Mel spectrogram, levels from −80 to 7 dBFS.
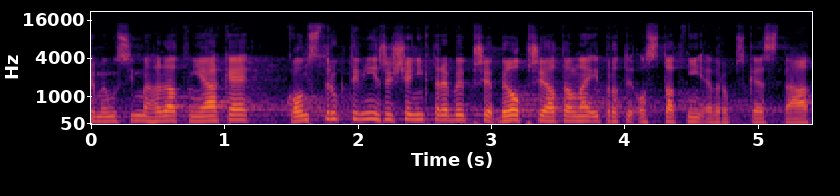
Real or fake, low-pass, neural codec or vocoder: real; 14.4 kHz; none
